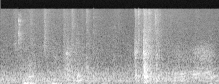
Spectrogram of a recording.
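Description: A few light clicks and knocks over low room noise, the loudest about three seconds in.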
